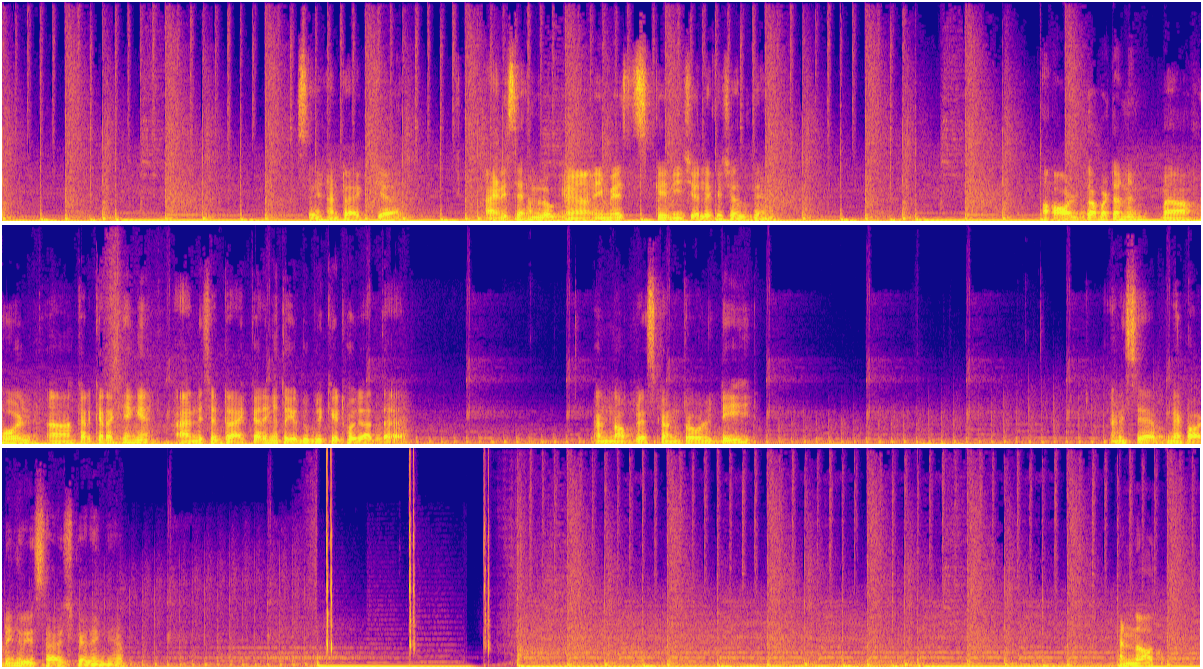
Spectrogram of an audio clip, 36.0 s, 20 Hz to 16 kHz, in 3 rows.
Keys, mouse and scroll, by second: 6.1-13.6 drag, 13.6-18.1 alt+drag, 18.1 ctrl+t, 19.0-21.7 drag, 22.7 ctrl+t, 23.1-27.7 drag, 28.0 ctrl+t, 28.1-30.9 drag, 31.1 ctrl+t, 31.2 click, 31.8 click, 32.3 ctrl+z, 32.5 click, 33.3 Up, 33.4 click, 33.5 Up, 33.7 click, 34.3 Down, 34.4 click.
